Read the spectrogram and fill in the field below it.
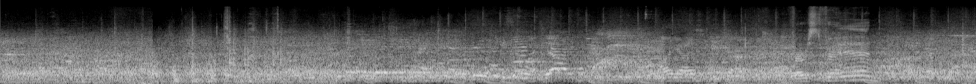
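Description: A crowd murmurs in a busy echoing hall.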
